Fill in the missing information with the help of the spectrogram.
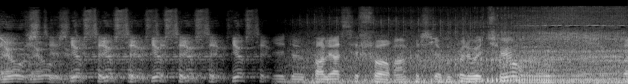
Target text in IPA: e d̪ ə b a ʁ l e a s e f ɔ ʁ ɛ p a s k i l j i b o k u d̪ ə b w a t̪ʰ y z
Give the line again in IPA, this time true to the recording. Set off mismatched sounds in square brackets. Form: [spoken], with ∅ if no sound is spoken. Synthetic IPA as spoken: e d̪ ə [p] a ʁ l e a s e f ɔ ʁ [ɛ̃] p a s k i l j [a] b o k u d̪ ə [v] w a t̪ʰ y [ʁ]

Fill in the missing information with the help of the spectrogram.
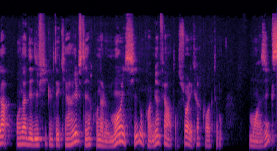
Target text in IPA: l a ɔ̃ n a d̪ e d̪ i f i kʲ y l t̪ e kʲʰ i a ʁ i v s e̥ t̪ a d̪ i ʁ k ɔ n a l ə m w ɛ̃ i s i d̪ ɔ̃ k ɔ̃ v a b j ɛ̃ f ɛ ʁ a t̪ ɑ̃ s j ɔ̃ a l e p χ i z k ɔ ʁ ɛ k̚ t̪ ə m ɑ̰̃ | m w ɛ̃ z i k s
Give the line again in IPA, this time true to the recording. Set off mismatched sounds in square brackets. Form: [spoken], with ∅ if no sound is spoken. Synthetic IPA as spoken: l a ɔ̃ n a d̪ e d̪ i f i kʲ y l t̪ e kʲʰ i a ʁ i v s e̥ t̪ a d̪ i ʁ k [ɔ̃] n a l ə m w ɛ̃ i s i d̪ ɔ̃ k ɔ̃ v a b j ɛ̃ f ɛ ʁ a t̪ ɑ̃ s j ɔ̃ a l e [k] χ i [ʁ] k ɔ ʁ ɛ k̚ t̪ ə m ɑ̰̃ | m w ɛ̃ z i k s

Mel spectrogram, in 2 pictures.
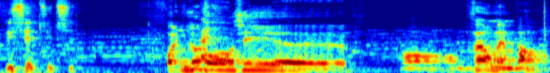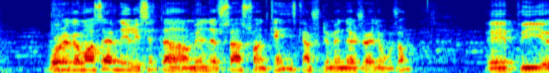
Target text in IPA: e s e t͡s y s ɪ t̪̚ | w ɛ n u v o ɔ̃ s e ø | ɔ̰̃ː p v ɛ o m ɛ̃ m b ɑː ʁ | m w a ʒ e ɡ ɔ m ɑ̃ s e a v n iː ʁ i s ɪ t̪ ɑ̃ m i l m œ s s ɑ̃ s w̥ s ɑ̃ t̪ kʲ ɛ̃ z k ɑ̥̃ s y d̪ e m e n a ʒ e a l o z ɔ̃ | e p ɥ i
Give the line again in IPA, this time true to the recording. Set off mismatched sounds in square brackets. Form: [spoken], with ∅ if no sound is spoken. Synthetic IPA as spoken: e s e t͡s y s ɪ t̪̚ | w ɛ n u [z] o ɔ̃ s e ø | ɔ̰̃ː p v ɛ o m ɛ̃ m b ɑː ʁ | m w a ʒ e [k] ɔ m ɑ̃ s e a v n iː ʁ i s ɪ t̪ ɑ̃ m i l [n] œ [f] s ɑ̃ s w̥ s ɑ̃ t̪ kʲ ɛ̃ z k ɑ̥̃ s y d̪ e m e n a ʒ e a l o z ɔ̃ | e p ɥ i

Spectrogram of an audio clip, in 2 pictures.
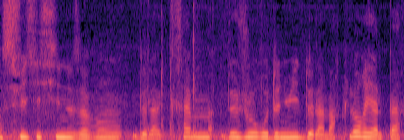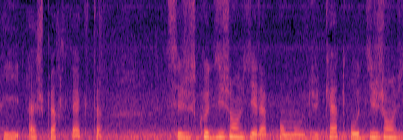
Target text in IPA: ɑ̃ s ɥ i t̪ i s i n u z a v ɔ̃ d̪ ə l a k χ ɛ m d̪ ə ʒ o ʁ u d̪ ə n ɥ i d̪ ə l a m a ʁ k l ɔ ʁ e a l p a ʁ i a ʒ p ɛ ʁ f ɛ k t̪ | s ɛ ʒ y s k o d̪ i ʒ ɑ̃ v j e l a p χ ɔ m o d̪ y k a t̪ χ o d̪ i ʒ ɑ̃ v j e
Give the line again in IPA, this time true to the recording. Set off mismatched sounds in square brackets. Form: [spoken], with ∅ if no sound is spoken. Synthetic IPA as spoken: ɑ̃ s ɥ i t̪ i s i n u z a v ɔ̃ d̪ ə l a k χ ɛ m d̪ ə ʒ [u] ʁ u d̪ ə n ɥ i d̪ ə l a m a ʁ k l ɔ ʁ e a l p a ʁ i a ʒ p ɛ ʁ f ɛ k t̪ | s ɛ ʒ y s k o d̪ i ʒ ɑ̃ v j e l a p χ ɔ m o d̪ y k a t̪ χ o d̪ i ʒ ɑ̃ v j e

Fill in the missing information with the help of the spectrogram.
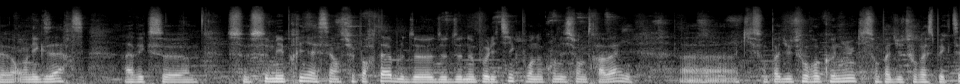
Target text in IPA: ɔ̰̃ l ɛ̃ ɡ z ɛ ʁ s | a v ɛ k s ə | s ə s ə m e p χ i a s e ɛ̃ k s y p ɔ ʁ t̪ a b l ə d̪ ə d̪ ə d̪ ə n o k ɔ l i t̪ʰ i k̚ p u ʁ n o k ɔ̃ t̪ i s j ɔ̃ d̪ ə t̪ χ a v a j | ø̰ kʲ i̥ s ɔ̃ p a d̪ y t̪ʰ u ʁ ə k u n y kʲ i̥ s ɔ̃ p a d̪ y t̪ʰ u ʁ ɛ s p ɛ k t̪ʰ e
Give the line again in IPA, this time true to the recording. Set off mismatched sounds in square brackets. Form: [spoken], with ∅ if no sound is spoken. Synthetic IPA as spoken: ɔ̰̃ l [ɛ] ɡ z ɛ ʁ s | a v ɛ k s ə | s ə s ə m e p χ i a s e ɛ̃ [∅] s y p ɔ ʁ t̪ a b l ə d̪ ə d̪ ə d̪ ə n o [p] ɔ l i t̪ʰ i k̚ p u ʁ n o k ɔ̃ [d̪] i s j ɔ̃ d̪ ə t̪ χ a v a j | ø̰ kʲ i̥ s ɔ̃ p a d̪ y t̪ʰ u ʁ ə k [ɔ] n y kʲ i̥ s ɔ̃ p a d̪ y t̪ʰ u ʁ ɛ s p ɛ k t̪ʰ e

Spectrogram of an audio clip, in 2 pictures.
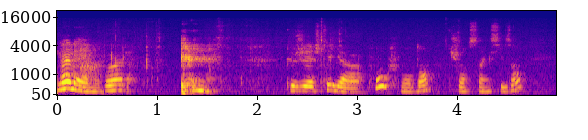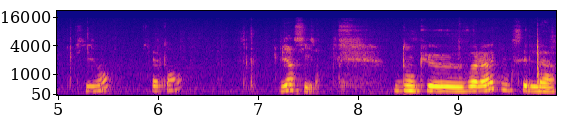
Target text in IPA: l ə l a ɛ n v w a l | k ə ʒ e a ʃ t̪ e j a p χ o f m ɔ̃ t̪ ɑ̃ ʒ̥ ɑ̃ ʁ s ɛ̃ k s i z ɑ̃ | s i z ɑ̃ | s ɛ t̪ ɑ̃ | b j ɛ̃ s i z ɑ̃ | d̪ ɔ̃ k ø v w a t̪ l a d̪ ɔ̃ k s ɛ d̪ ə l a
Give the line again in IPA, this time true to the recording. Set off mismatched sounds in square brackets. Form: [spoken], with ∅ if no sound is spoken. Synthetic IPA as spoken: l [a] l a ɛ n v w a l | k ə ʒ e a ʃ t̪ e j a p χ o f m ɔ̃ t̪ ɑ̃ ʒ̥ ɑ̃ ʁ s ɛ̃ k s i z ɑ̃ | s i z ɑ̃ | s ɛ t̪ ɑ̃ | b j ɛ̃ s i z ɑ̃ | d̪ ɔ̃ k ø v w a [∅] l a d̪ ɔ̃ k s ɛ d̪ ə l a

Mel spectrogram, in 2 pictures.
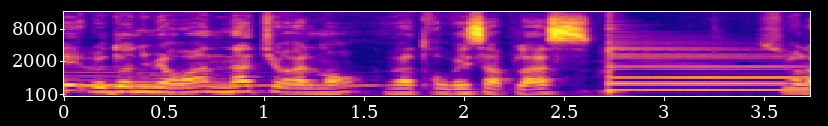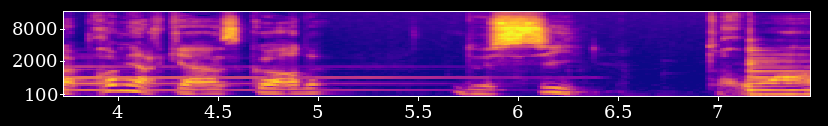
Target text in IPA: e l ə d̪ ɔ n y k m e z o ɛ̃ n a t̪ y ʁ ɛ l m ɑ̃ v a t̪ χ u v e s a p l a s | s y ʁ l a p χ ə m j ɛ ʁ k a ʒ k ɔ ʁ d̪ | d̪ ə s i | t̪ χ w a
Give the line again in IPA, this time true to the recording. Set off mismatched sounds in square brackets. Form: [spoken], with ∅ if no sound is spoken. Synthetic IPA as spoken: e l ə d̪ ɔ n y [∅] m e [ʁ] o ɛ̃ n a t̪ y ʁ ɛ l m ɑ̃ v a t̪ χ u v e s a p l a s | s y ʁ l a p χ ə m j ɛ ʁ k a [z] k ɔ ʁ d̪ | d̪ ə s i | t̪ χ w a

